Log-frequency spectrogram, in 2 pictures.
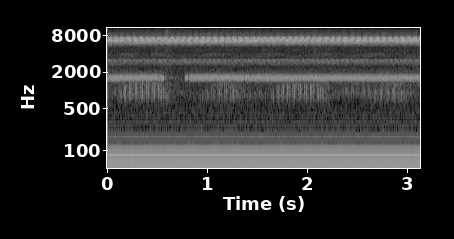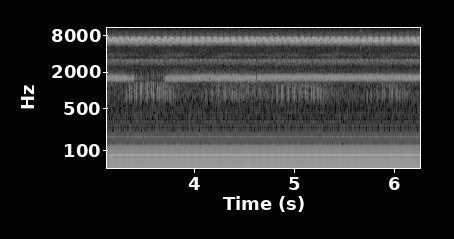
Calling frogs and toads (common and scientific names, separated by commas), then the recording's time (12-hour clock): waxy monkey tree frog (Phyllomedusa sauvagii)
4:00am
